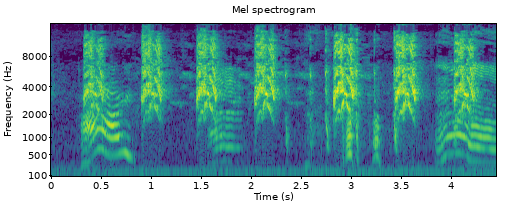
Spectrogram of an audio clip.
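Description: A cockatoo or similar pet parrot indoors gives a rapid series of about eight loud, harsh squawks close by, evenly spaced over a low steady hum.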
